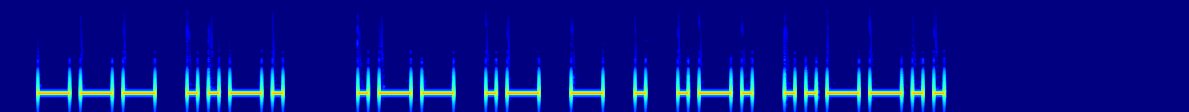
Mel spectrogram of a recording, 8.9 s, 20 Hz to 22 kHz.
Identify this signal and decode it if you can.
Morse code, heard as a keyed tone, about 15 wpm, 700 Hz. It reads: OF WATER?
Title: Sentences from Top 1300 Words 15wpm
